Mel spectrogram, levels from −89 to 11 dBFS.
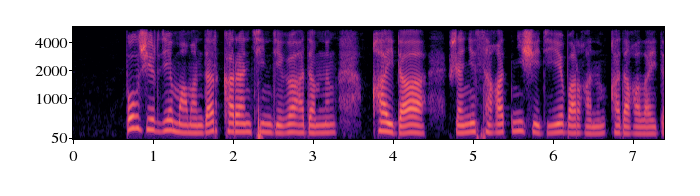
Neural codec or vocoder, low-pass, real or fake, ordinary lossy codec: none; 5.4 kHz; real; none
